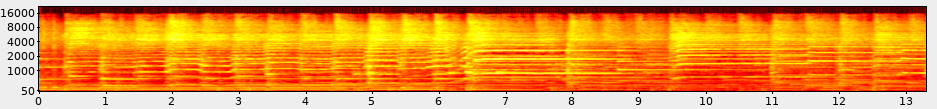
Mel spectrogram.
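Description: Live jazz sextet: tenor saxophone and trumpet play a quick run of notes together over the bass and rhythm section, then hold long notes from about six and a half seconds in.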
